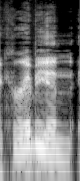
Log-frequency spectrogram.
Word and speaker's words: Caribbean: That is most definitely the Caribbean area, the Caribbean, I said it right the first time, area, is very well known for that stuff.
